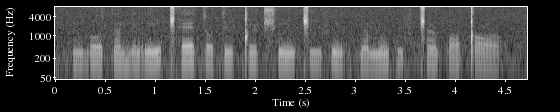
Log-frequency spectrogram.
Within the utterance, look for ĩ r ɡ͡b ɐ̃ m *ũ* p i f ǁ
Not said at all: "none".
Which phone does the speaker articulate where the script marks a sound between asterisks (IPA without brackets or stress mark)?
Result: ũ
